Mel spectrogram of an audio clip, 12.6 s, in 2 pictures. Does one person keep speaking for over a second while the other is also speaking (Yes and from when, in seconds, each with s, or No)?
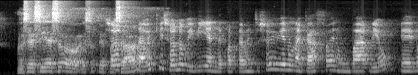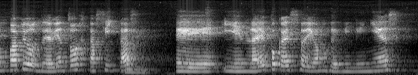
No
